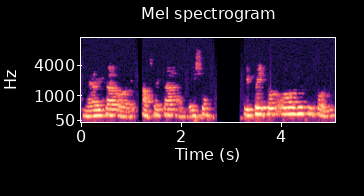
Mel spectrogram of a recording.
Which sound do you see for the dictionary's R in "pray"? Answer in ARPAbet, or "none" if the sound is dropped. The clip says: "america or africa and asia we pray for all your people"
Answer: none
